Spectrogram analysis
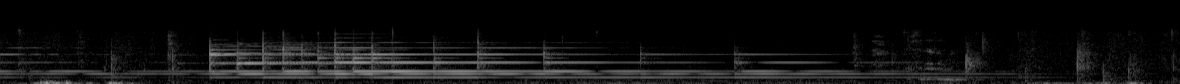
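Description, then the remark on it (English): A huge iron church bell is struck and hums with a deep, sustained ring that slowly fades over several seconds, with a few sharp knocks and clatters around it. “It's huge iron bells.”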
